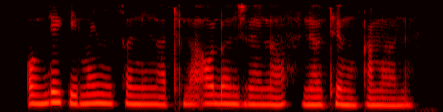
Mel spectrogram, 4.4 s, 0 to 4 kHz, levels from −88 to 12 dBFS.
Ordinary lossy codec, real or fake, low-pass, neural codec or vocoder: MP3, 32 kbps; fake; 3.6 kHz; codec, 16 kHz, 2 kbps, FunCodec, trained on LibriTTS, 25 frames a second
